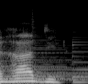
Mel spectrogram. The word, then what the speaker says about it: radis: Ce sont des radis sans prononcer le S final.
